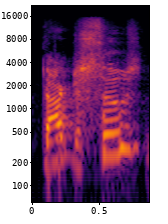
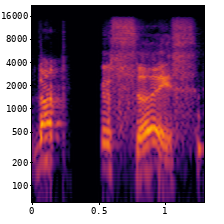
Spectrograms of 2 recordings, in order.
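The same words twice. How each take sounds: First: Doctor Seuss said "Doctor Soos", high and questioning; wrong pronunciation. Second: Doctor Seuss said slowly as "Doctor Soyce"; correct pronunciation. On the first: Speaker doubting the made-up name, wrong pronunciation. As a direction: lift Seuss in Doctor Seuss, rhymed with "goose". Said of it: "that's not how you pronounce it". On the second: Speaker correcting the made-up name, correct pronunciation. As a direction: stretch Seuss in Doctor Seuss to rhyme with "voice". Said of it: "Like soy sauce". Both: Shown as a demonstration.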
